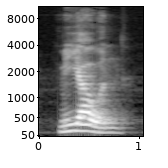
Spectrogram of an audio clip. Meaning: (verb) to meow, make a feline's gentle, yet shrill type of cry; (noun) plural of miauw
- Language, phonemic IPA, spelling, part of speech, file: Dutch, /miˈjɑuwə(n)/, miauwen, verb, Nl-miauwen.ogg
